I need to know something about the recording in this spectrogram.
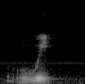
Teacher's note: Recuerden que la OU se pronuncia U y luego la I, entonces oui.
